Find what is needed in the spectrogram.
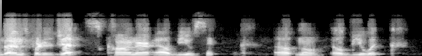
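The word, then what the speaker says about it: Hellebuyck: Young Guns for the Jets, Connor Elbuick. Elbuick. Ellebuck.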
